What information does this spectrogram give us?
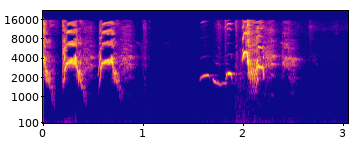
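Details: Semi white-eyed Javan myna singing vigorously while bathing in a cage: two harsh, buzzy chattering bursts, a pause, then short whistled slurs followed by a scratchy rasping phrase.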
